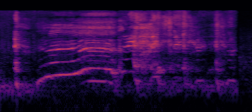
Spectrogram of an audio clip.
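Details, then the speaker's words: Cough recording judged to be pertussis: a sharp cough followed by a long, rising, crowing in-breath like a rooster's crow; the whoop of whooping cough. "这个咳嗽声音啊，又非常有特点。它在咳嗽结束以后呢，出现了一个吸气一样的吼的声音，有点像鸡鸣一样，所以我们称之为鸡鸣一样的咳嗽。听到这种声音的时候，指向了一个病，叫百日咳。"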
